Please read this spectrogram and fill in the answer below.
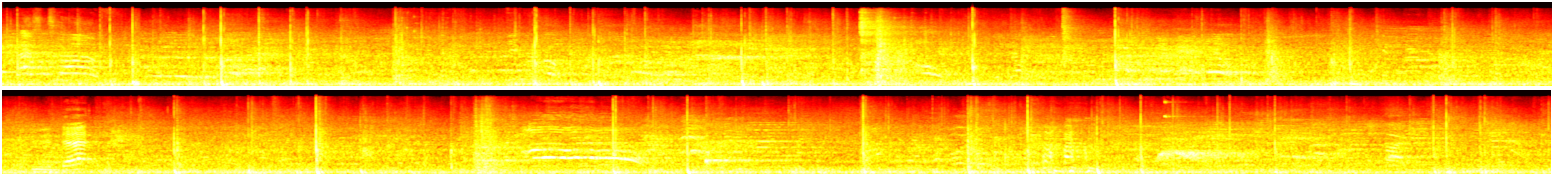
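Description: A basketball bouncing on a hardwood gym floor, a string of irregular thuds.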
